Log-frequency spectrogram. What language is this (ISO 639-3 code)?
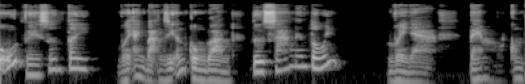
vie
